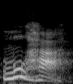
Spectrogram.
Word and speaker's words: Maurat: mais uma vez Eliandro Murrá. No primeiro programa eu chamei Eliandro de Eliandro Murrá, que é a pronúncia correta do nome dele.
